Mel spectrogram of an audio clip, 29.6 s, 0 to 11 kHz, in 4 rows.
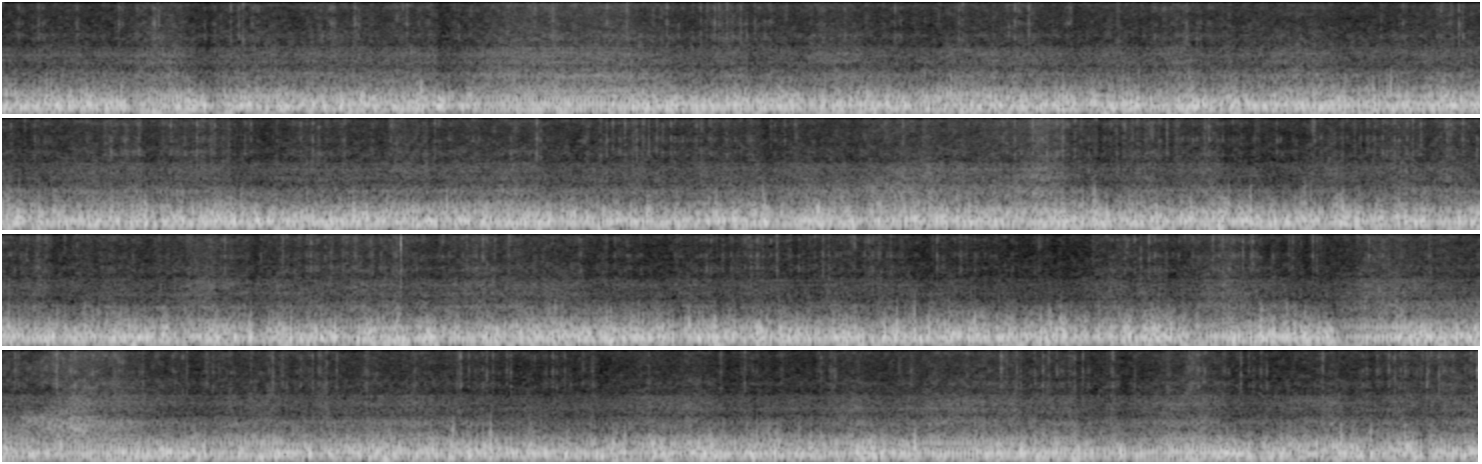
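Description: Vespa GTV 300 scooter's single-cylinder engine running steadily on the move, with wind noise on the microphone.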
